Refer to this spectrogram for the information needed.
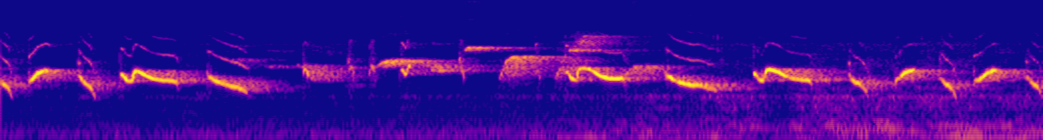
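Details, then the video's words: Clean loud whistled song of Horsfield's babbler, pelanduk semak, in a masteran for training songbirds: sweeping rising and falling whistles, a few high sharp notes mid-way, and faint low noise toward the end. "masteran nembak nyiul keras khas pelanduk semak"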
